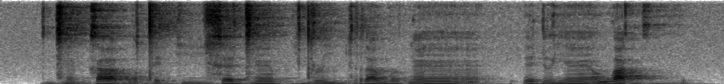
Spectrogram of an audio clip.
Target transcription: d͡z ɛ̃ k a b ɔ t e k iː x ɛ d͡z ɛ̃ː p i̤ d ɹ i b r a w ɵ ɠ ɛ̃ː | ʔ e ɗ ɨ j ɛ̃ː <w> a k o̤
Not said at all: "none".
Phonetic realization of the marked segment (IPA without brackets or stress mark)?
w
